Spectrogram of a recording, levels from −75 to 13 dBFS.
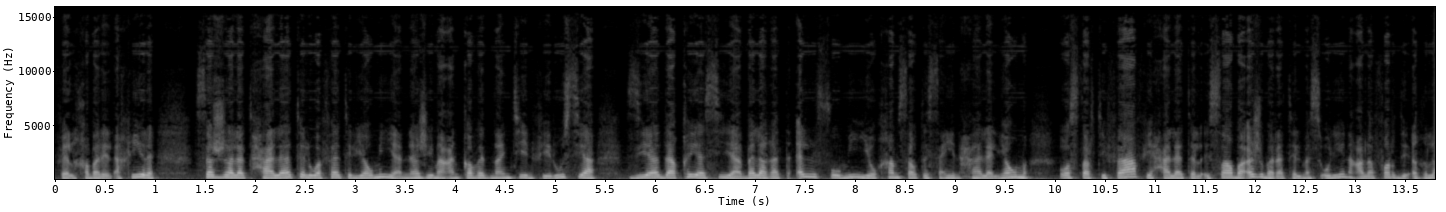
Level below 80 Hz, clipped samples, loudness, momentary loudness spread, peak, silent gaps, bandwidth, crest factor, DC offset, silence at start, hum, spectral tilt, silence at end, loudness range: -50 dBFS; under 0.1%; -22 LUFS; 6 LU; -4 dBFS; none; 16 kHz; 16 dB; under 0.1%; 0.05 s; none; -7 dB/octave; 0 s; 2 LU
